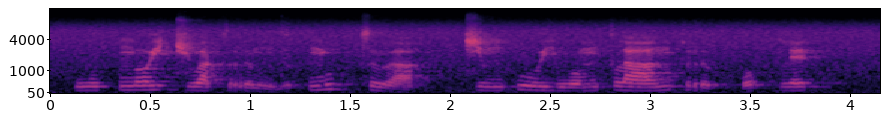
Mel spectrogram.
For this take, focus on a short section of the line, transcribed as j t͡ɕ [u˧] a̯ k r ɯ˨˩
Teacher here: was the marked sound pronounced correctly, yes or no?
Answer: yes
